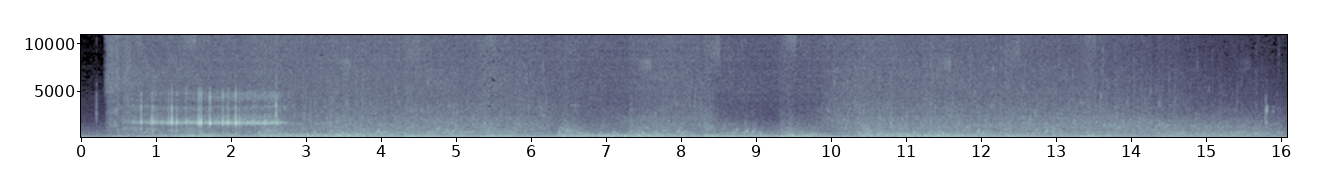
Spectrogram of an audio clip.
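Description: Water floods in and rushes steadily in Horizon Forbidden West, pumped in by a cauldron, making a dense, continuous roaring hiss like heavy spray that fills the whole stretch, with a brief tonal chime early on.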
